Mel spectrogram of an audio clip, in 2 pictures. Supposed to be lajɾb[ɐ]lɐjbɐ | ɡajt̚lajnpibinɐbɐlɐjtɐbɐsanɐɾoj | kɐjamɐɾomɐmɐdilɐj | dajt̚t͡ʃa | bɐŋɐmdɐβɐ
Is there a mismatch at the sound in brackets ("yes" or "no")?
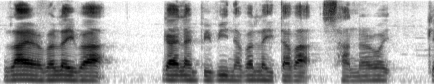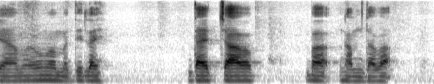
no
